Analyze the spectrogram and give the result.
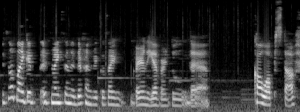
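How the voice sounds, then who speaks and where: A European woman livestreams a game as a VTuber, reading dialogue aloud and chatting with her viewers while music plays behind her. Her voice sits in the mid range, a bit bright, at a moderate pace.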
